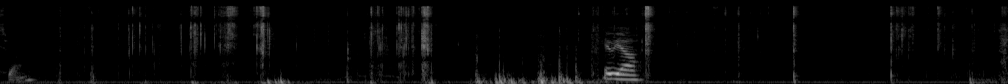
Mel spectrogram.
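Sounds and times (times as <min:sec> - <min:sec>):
wrapper tearing and crinkling: 0:00.6 - 0:04.4, 0:05.6 - 0:10.0.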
